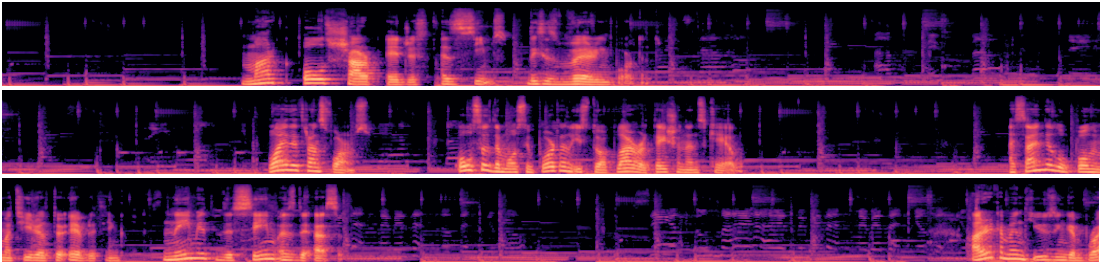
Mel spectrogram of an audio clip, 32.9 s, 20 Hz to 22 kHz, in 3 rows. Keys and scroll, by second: 0.0 Tab, 2.6 a, 4.4 Tab, 5.2 e, 7.8 a, 8.8 shift+g, 11.5 ctrl+e, 15.2 ctrl+a, 20.3 a, 26.2 BackSpace, 28.4 o, 28.8 d, 28.9 y, 30.0 a, 30.2 e, 30.4 a, 30.8 Return.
